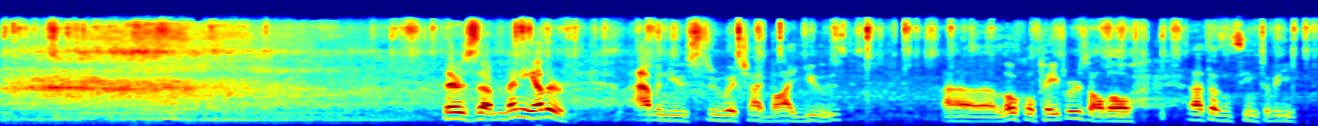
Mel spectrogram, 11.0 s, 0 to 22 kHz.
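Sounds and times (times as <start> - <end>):
bus driving past: 0.0 - 7.8
speech: 3.7 - 7.2, 7.8 - 10.9.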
